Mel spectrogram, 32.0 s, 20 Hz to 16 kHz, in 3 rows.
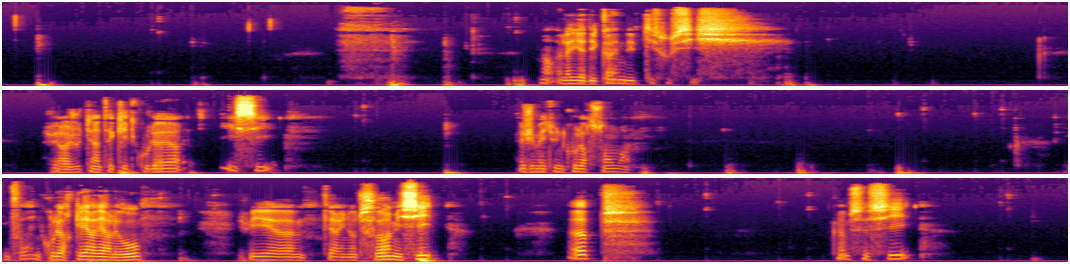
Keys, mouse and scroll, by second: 0.4 d, 1.5 click, 1.9 F1, 5.0 click, 6.3 click, 8.0 z, 11.8 g, 12.8 ctrl+alt+click, 14.2 click, 15.1 d, 15.8 click, 17.9 F1, 18.6 F2, 19.3 F1, 19.6 click, 20.4 click, 22.2 ctrl+z, 22.8 click, 23.4 click, 25.5 b, 26.1 click, 27.9 click, 29.1 click, 29.9 click, 31.3 click.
